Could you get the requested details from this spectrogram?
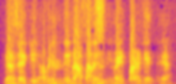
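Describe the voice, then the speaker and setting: A man's voice: high voice, little pitch movement, brisk, bright, forceful tone, recorded from a distance, slight background noise, low-quality recording. A man teaching a grammar lesson step by step, asking his students questions and then answering them himself. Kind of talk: classroom-style lesson.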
